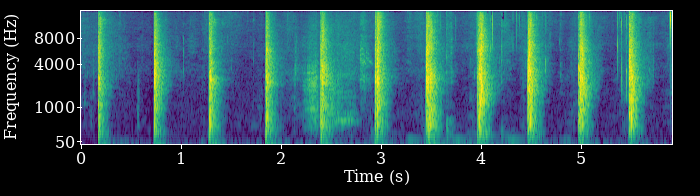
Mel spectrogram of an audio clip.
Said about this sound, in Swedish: Med en ramsa. Oh. Och nu måste du hjälpa mig att klappa takten.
